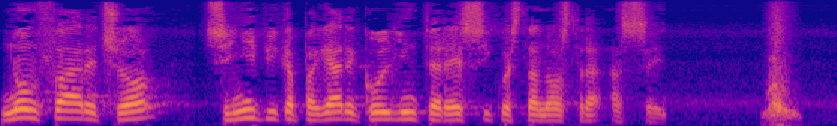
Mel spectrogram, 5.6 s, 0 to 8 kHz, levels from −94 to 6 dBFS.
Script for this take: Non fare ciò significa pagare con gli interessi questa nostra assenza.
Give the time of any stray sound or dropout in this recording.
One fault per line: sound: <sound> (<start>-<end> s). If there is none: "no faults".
sound: whoosh (5.1-5.4 s)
